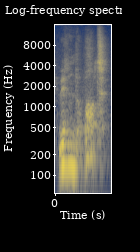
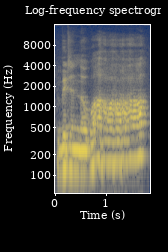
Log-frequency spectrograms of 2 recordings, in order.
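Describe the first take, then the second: First: Scornful disbelief at the word; contempt. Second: Slow, high, louder words dissolving into a whinny; neighing horse. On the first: Horse scorning the boy who rode a donkey, contemptuous. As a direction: sneer the question at the boy. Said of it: "retorted the horse with extreme contempt". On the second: Angry talking horse to the boy, neighing the word. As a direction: let the last word turn into a long neigh. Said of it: "it came out in a sort of neigh". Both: A narrator's reading.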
